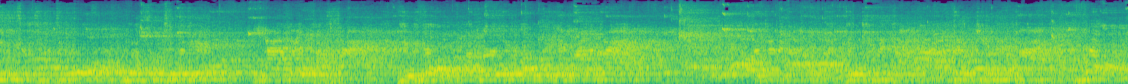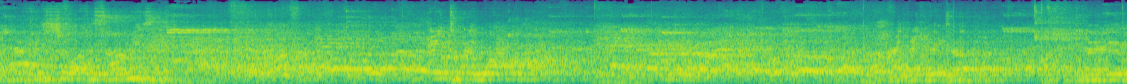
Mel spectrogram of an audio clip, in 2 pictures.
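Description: Basketball game in a large gym: a ball dribbled and bouncing on the hardwood floor, with indistinct voices of players and onlookers calling out and talking throughout.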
